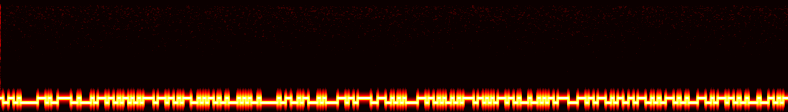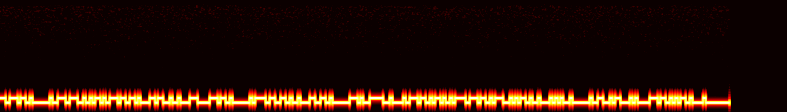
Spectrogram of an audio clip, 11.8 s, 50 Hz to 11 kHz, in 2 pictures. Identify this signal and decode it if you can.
RTTY (50 baud, 450 Hz shift), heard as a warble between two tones, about 1220 Hz centre. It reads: … DE ZS6WBX TNX FER QSO NINA, 73 AND GL. EI8HTK DE ZS6WBX SK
